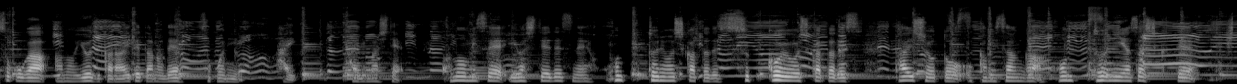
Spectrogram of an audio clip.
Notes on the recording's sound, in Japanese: お散歩しながらの収録のため聞き取りづらい場面があると思いますがご了承願います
